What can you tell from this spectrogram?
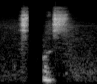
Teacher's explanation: सांस का जब आप उच्चारण करते हैं तो आप देखेंगे कि आपको सीधा नाक से बोलना पड़ रहा है और ये न की ध्वनि नहीं आनी चाहिए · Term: चंद्र बिंदु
